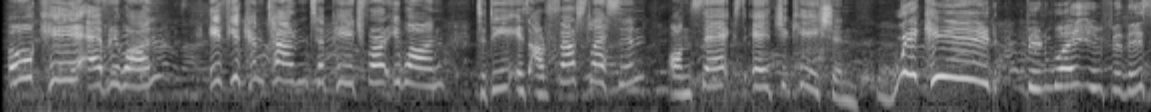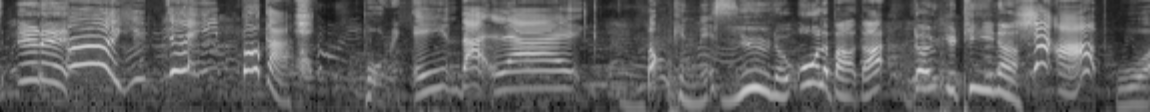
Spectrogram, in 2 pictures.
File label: Character; Scottish Teacher & Classroom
